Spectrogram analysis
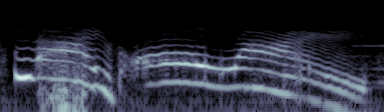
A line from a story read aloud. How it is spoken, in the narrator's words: the boys turned their backs on each other and ran away yelling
